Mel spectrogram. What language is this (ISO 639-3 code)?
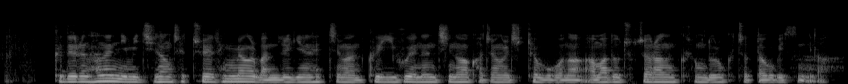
kor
